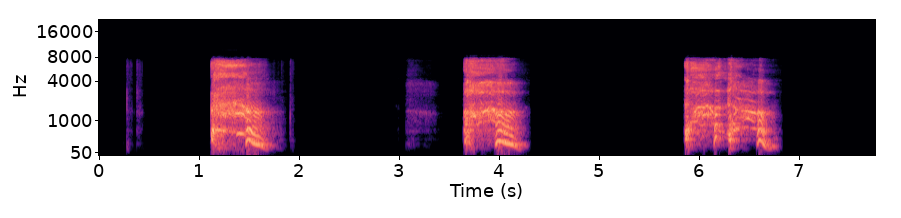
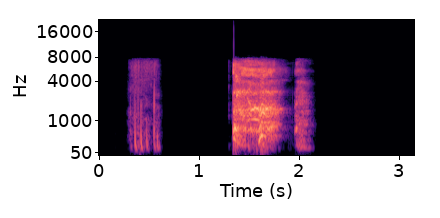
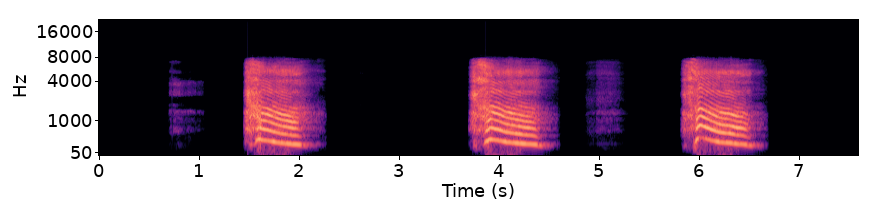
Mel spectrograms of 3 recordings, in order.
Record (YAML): three_cough_length: 7.8 s
three_cough_amplitude: 32313
three_cough_signal_mean_std_ratio: 0.42
cough_length: 3.2 s
cough_amplitude: 32768
cough_signal_mean_std_ratio: 0.35
exhalation_length: 7.6 s
exhalation_amplitude: 32768
exhalation_signal_mean_std_ratio: 0.42
survey_phase: beta (2021-08-13 to 2022-03-07)
age: 65+
gender: Female
wearing_mask: 'No'
symptom_cough_any: true
symptom_shortness_of_breath: true
symptom_fatigue: true
symptom_onset: 12 days
smoker_status: Ex-smoker
respiratory_condition_asthma: false
respiratory_condition_other: false
recruitment_source: REACT
submission_delay: 2 days
covid_test_result: Negative
covid_test_method: RT-qPCR
influenza_a_test_result: Negative
influenza_b_test_result: Negative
